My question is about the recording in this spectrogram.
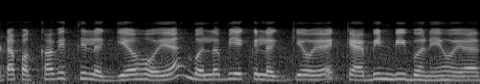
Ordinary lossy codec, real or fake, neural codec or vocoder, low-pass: none; real; none; none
